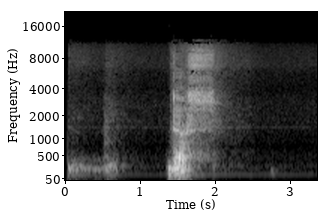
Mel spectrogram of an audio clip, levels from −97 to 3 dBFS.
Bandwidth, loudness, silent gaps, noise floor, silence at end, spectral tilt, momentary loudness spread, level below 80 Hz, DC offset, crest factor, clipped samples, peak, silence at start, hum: 12.5 kHz; -21 LUFS; none; -67 dBFS; 1.3 s; -3 dB/octave; 20 LU; -64 dBFS; under 0.1%; 26 dB; under 0.1%; -2 dBFS; 0.05 s; none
